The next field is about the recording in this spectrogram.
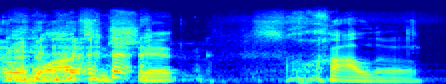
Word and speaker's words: Soileau: And Soileau. – Soileau. Yeah. But it's spelled different. – It's spelled weird. – It's S-W-A-A-A-A-L.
